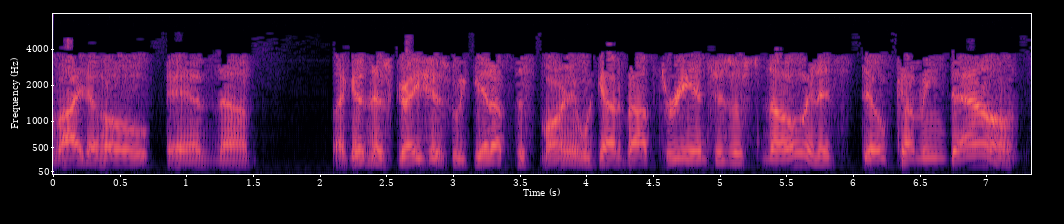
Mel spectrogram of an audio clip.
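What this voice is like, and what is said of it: Voice sounds off, throaty. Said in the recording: “my voice is sounding a little funny this morning ... that problem with my throat come back to me, and the cough”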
